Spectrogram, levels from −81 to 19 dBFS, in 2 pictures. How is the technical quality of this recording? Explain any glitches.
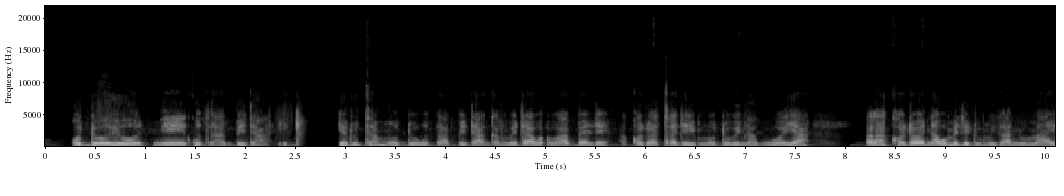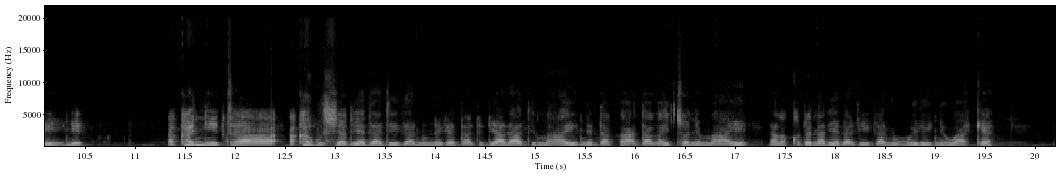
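The recording has several timing glitches from a network call path, clustered around 10 s, plus an early freeze and a late speed-up.

From 2.53 to 2.96 s, right after "ũyũ nĩ gũthabĩra", there is a call audio freeze. The last sound carries on briefly and then drops to silence for about 0.28 s before resuming at "mũndũ gũthabĩra ngamwĩra wa". The likely cause is delayed packets draining the jitter buffer, which adds about 0.41 s of gap while losing nothing.

There are two jitter buffer speed-ups, from 8.68 to 10.15 s and from 17.73 to 19.25 s, the second starting after "dagaitwo nĩ maaĩ agakorwo". Each time the receiver trimmed pitch-period-sized pieces to shrink excess buffered delay. This removed roughly 0.3 s in the first stretch (123% speed) and about 0.15 s in the second (109% speed). Pitch stays unchanged, but the speech sounds hurried, noticeably so in the first stretch.

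From 10.2 to 10.3 s, a short stall from a late packet makes the receiver stretch the current sound by 81 ms until the data arrives. The sound is held slightly too long, and nothing is lost.

At 10.36 s, a skip ahead discards roughly 100 ms of audio, dropped either in transit or by the buffer while newer packets waited. Playback jumps forward almost seamlessly.

From 10.84 to 11.81 s, a jitter buffer slow-down repeats single pitch periods to rebuild the buffer's reserve, adding 95 ms. The speech plays at 91% speed with unchanged pitch and sounds drawn out.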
